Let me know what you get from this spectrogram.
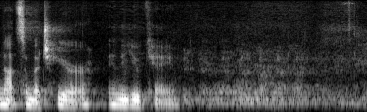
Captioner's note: laughter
